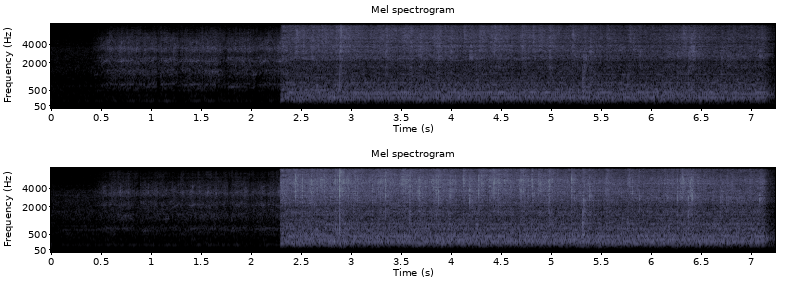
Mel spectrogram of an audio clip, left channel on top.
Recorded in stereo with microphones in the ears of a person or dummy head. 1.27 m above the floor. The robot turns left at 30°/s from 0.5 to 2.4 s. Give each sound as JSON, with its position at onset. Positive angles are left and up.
{"t": 2.3, "sound": "frying", "side_deg": -60, "distance_m": 1.2}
